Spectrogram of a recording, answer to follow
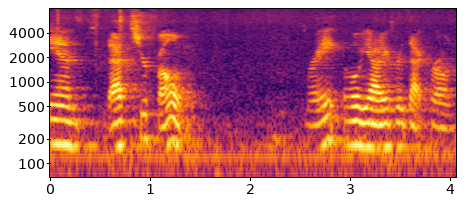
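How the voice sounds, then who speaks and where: In an American accent, a woman speaks somewhat breathily at a moderate pace, with audible room echo. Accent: Minnesotan twang, stronger when anxious. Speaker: mental health clinician. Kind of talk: public talk. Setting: stage with audience. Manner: casual, conversational.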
